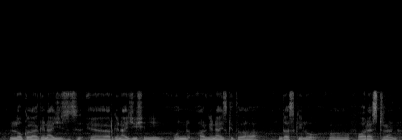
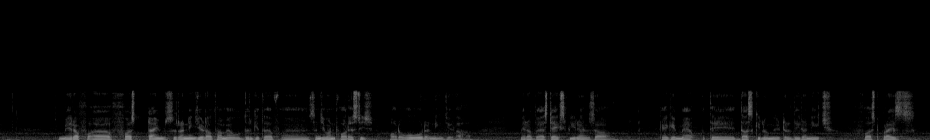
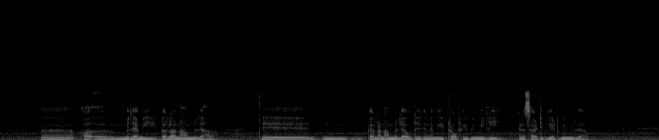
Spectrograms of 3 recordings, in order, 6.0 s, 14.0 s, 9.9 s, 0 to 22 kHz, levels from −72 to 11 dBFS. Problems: constant background noise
